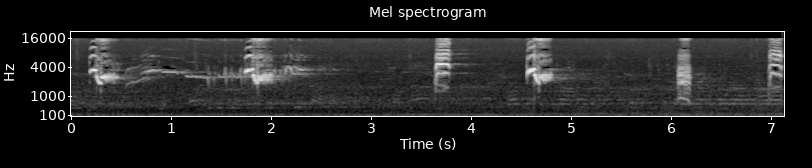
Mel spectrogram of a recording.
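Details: Oriental magpie-robin in konslet style, a lure to set rival birds singing: grating buzzy notes trailed by thin falling whistles, alternating with short rattling chips every second or so.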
